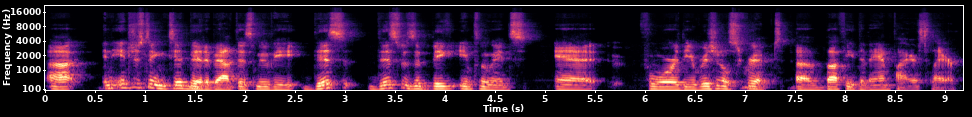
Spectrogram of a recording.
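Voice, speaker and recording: A man's voice: on the low side, a little slow, a little hiss or hum. A man chatting casually and enthusiastically as a guest presenter, telling bits of film trivia.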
